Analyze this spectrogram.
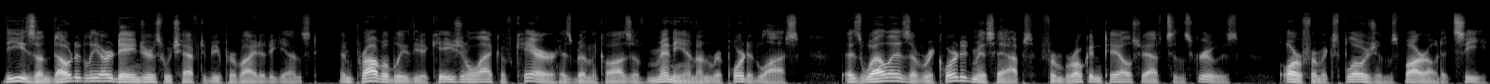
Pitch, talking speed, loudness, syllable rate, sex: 100 Hz, 180 wpm, -20 LUFS, 5.1 syllables/s, male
